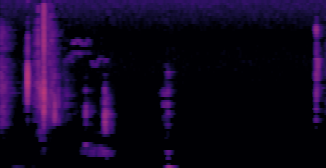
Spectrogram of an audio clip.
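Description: Handling noise from a microphone being moved and its mute button pressed: a few soft clicks and rustles, then one louder dull thump midway and a faint click near the end, with no voices.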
